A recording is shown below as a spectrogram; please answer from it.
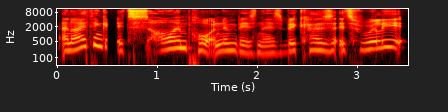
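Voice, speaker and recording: An enthusiastic woman in her thirties from Belgium, chatting as a podcast guest in a middle pitch. She laughs easily, tags her sentences with "right?", and sounds close and dry, with no room around her voice. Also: animated, moderate pace, dry recording. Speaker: podcast guest, business founder. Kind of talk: casual interview chat.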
